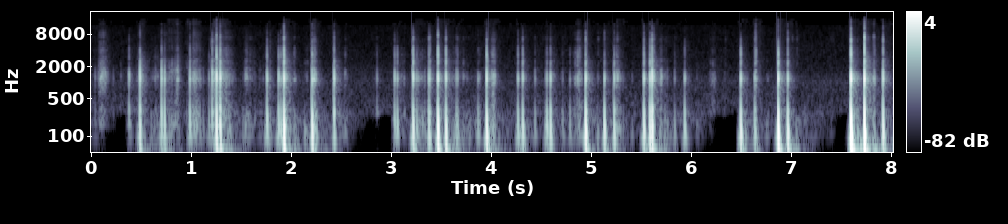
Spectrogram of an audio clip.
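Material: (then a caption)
Laminated cardboard. Fingertips and short nails tap and scratch the laminated cardboard front cover of a small closed Ladybird hardcover picture book. Some two dozen short, dry clicks and brief scratchy strokes come in uneven bursts at a quiet level. Each one has a soft low knock and a bright edge and stops at once, with no ring.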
